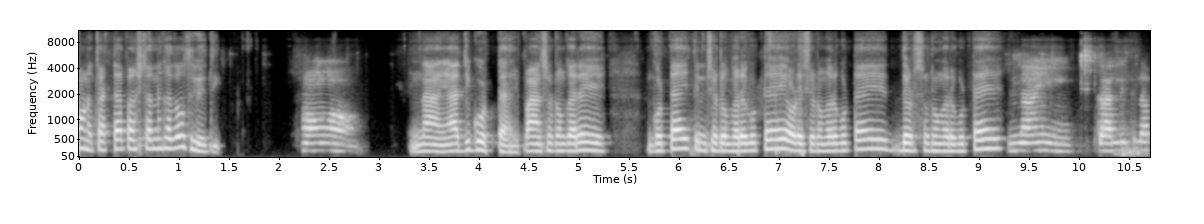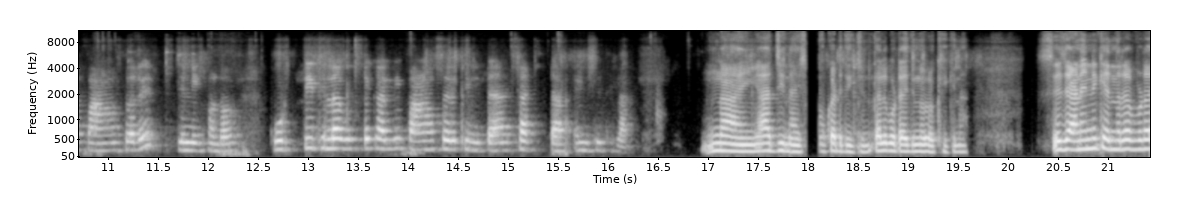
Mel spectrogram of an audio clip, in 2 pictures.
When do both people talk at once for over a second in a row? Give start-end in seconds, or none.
none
